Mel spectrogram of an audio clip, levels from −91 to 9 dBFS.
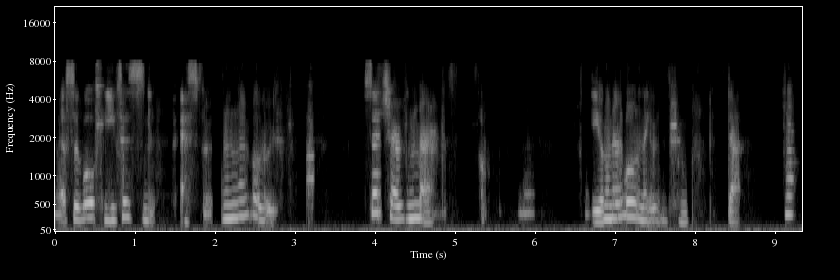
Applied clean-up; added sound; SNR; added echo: neural diffusion model UNIVERSE++.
